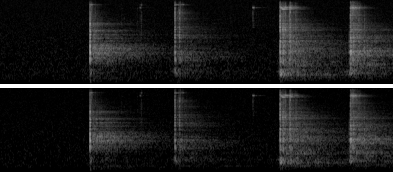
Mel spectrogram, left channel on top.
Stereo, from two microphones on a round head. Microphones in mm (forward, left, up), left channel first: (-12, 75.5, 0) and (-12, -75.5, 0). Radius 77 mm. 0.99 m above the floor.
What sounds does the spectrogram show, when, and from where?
0.9 s a dropped coin: 10° left (ahead or behind), 2 m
